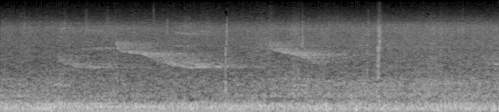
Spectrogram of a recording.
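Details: New baby long-tailed macaque named Jinx, whose mother Jade has run dry of milk, gives short hungry cries: three drawn-out whistly notes falling in pitch, set against a heavy, continuous low rumble.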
